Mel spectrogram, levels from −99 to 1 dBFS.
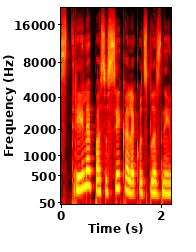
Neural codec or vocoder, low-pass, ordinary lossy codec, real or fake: none; none; none; real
